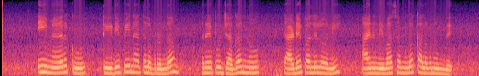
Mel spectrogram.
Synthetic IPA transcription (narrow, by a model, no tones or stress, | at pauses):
iːmɛːɾɐku | ʈiːɽiːpiːnɛːt̪ɐlɐbɾund̪ʱɐm | ɾe̞ːpud͡ʒɐɡɐnːu | t̪aːɽeːpɐlːilo̞ːni | aːjɐnɐniʋaːsɐmlo̞ːkɐlɐʋɐnund̪i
